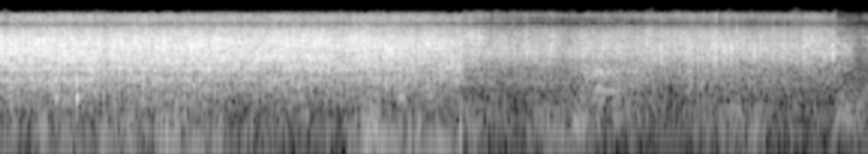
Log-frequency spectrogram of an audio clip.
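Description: Potato wedges and T-bone steaks frying in pans over a campfire: a steady, loud sizzle with light scraping as a spatula turns the potatoes. The sizzle drops in level about four seconds in and fades out near the end.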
